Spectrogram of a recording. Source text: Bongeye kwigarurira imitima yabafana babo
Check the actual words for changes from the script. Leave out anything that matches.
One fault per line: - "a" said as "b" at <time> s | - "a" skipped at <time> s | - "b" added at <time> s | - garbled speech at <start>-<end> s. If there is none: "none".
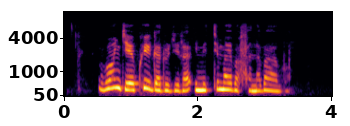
none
